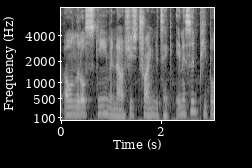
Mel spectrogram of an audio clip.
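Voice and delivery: indignant denial. Acted. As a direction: turn the blame back. Rival accusing back.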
